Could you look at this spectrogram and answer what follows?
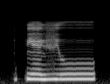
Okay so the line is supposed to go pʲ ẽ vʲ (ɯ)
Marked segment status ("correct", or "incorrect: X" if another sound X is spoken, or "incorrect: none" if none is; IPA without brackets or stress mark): incorrect: u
